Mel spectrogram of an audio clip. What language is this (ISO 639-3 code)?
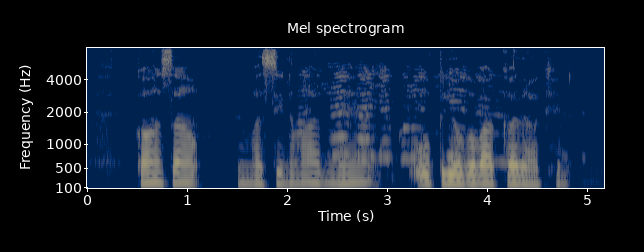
mag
